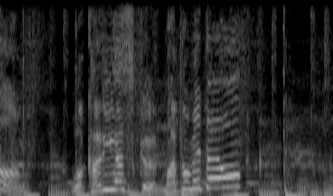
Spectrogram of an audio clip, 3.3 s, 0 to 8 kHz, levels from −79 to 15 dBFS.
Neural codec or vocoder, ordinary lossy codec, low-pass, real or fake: codec, 16 kHz, 8 kbps, FunCodec, trained on Chinese and English, 25 frames a second; none; none; fake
